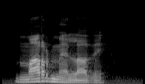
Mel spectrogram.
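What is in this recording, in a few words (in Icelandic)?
"marmeladi", Icelandic; matarhefti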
